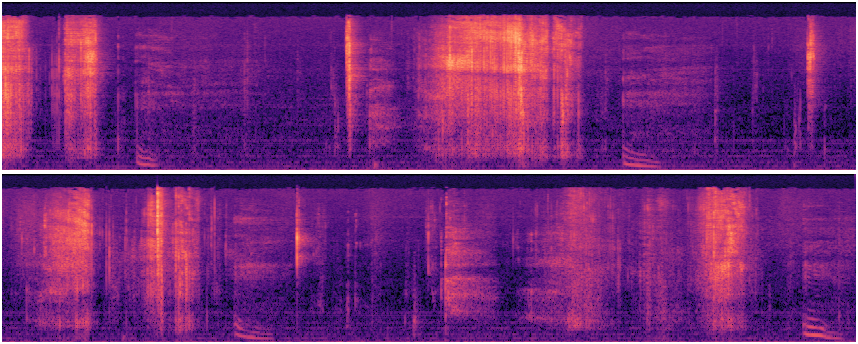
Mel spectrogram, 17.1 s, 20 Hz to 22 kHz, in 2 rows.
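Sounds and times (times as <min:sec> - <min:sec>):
person humming mm: 0:01.3 - 0:01.8, 0:06.2 - 0:06.8, 0:10.9 - 0:11.4, 0:16.5 - 0:17.0.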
